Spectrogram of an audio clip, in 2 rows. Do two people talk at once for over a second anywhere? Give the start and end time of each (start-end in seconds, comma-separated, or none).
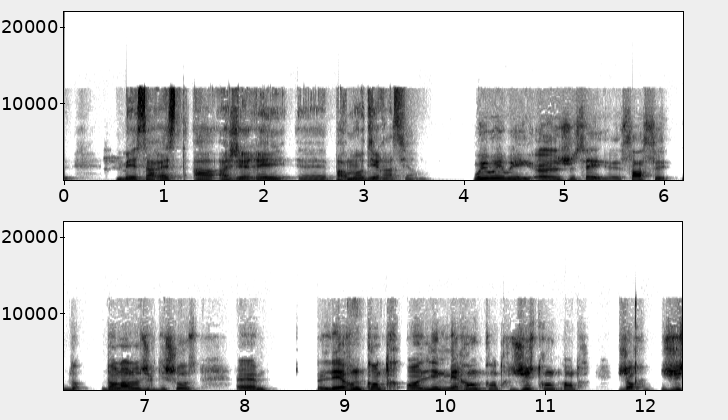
none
